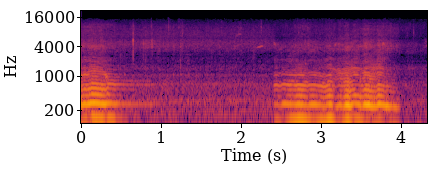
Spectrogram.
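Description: European hornets flying at a nest-box entrance, their wingbeats a low, pitched buzz. One buzz fades out about half a second in; a second starts a little over two seconds in and runs on, wavering slightly in pitch.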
